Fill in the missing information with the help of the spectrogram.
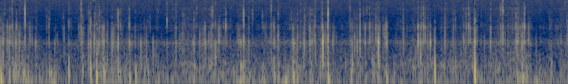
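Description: A blue deflated rubber ball with a thin hollow skin is wrapped over a microphone and squeezed and crinkled with fingertips. The result is a steady, muffled, low rumbling rustle, dotted with many quick soft pops and crackles that die away instantly, with almost no bright edge.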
